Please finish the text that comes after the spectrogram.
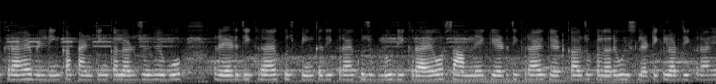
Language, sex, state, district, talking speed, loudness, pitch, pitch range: Hindi, female, Bihar, Lakhisarai, 290 wpm, -17 LUFS, 220 Hz, 215-225 Hz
